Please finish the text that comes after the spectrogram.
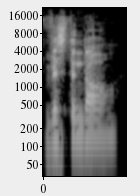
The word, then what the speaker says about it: Hvistendahl: All right, we are joined today by Hvistendahl.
